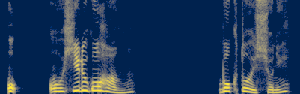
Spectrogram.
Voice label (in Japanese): boy kiyowa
